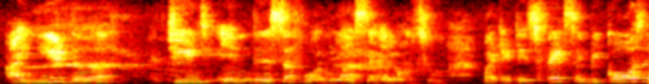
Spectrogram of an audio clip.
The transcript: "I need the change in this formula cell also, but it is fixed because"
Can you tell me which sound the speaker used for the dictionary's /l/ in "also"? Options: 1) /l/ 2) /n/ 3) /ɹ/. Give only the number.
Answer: 2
